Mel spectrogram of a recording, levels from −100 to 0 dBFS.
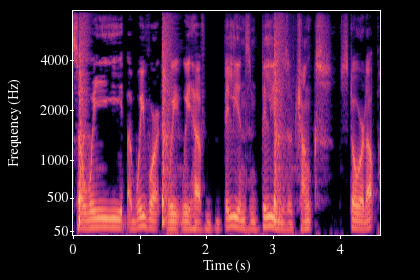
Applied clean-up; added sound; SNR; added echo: classical method Wiener filter.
